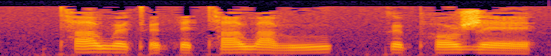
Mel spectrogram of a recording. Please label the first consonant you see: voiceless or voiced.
voiceless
